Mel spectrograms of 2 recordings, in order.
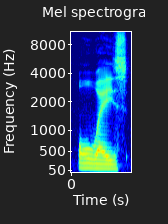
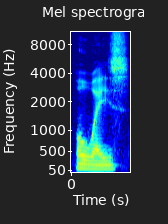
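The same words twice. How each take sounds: The two takes are said the same way.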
